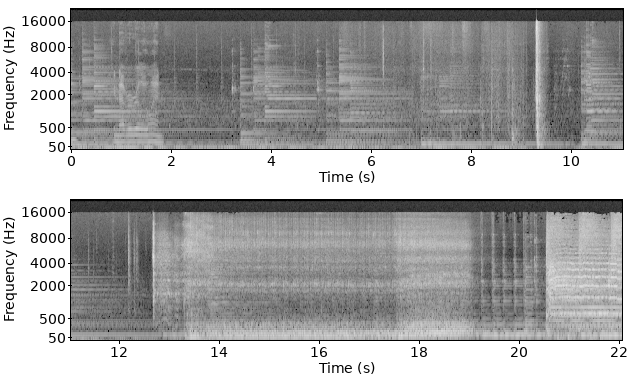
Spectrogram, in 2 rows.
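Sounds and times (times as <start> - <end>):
acoustic guitar music: 0.0 - 16.1, 19.0 - 22.0
car door shutting: 8.8 - 9.8
car engine rumbling and revving: 12.7 - 19.5.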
